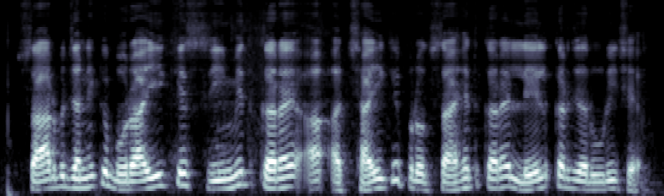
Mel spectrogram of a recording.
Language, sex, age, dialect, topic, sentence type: Maithili, male, 31-35, Eastern / Thethi, banking, statement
